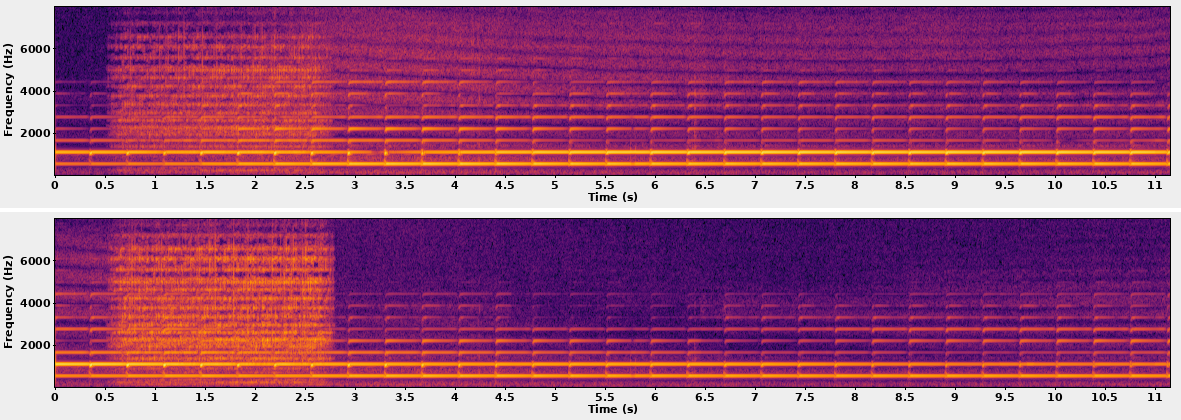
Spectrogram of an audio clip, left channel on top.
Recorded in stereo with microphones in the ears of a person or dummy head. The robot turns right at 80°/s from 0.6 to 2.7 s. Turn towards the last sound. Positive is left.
turn(degrees=35)  # may be behind; listen again after turning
